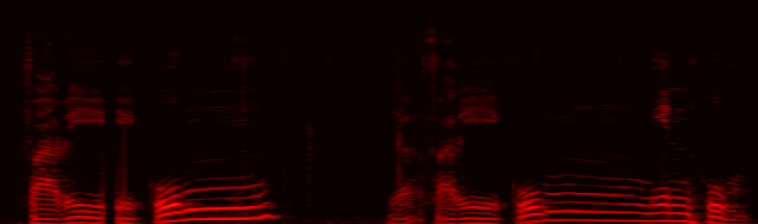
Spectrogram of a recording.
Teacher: Nah, ini domah tain ketemu dengan huruf mim. Mimnya berarti ini huruf idgham biguna, maka dibacanya akan dengung.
